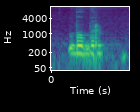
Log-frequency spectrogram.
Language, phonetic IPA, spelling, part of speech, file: Polish, [bupr̥], bóbr, noun, LL-Q809 (pol)-bóbr.wav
